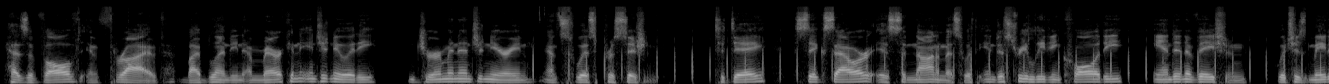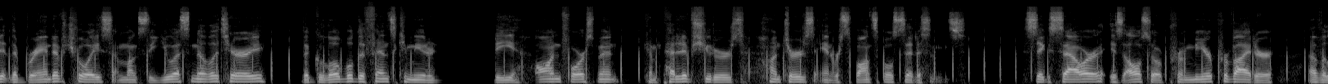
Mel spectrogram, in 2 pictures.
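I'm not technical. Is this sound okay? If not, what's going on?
No, there are several problems.

The first is a drift correction step. Software that keeps two clocks in step likely changed the playback speed in one jump to correct its timing. Right after "and thrived by blending", from 2.98 to 4.04 s, everything plays about 6% fast and sounds about a semitone higher. Then it snaps back. A second step from 15.57 to 16.11 s does the opposite, slowing about 6% and dropping about a semitone.

Next comes a train of clicks. Something, likely interference from nearby equipment or a faulty connection, keeps adding short pulses. From 5.33 s to the end, you hear a steady ticking at about 5.7 clicks per second. The ticks are loud, rise clearly above the speech and keep going through the pauses.

At 17.65 s there is a call audio freeze. Pieces of the transmission were likely held up on the way, so the receiver ran out of audio to play. 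It briefly carries the last sound on, then goes quiet for about half a second. At 18.25 s the speech resumes exactly where it stopped. Nothing is lost, but about 0.58 s of delay has been added.

At 18.63 s there is a skip ahead. A chunk of audio was thrown away while later audio was already waiting. About a fifth of a second of speech is missing, and the two sides are joined with almost no gap, so it sounds like a sudden jump.

Finally, there are three jitter buffer speed-ups. The receiver had built up too much waiting audio. To catch up, it snipped out many tiny slices, so the speech runs faster while keeping its pitch. From 20.00 to 20.51 s it is very hurried, at about 126% speed. From 21.02 to 22.48 s it is slightly quick, at about 105%. From 22.96 to 24.45 s it is noticeably quick, at about 110%.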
